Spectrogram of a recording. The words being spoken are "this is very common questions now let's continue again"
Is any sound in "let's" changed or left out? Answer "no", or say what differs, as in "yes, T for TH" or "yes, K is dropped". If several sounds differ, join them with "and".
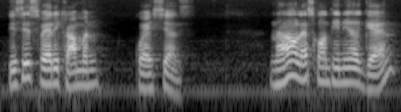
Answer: no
